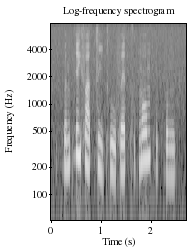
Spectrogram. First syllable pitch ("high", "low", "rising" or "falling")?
rising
